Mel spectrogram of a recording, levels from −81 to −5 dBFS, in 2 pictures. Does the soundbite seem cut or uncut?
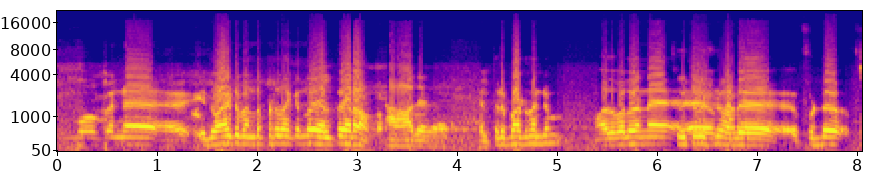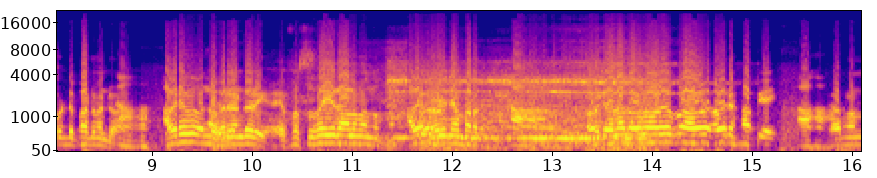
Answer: uncut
